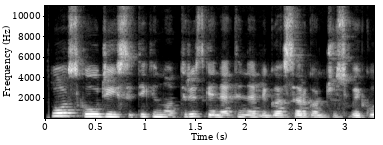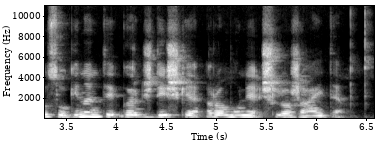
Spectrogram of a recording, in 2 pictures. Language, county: Lithuanian, Kaunas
